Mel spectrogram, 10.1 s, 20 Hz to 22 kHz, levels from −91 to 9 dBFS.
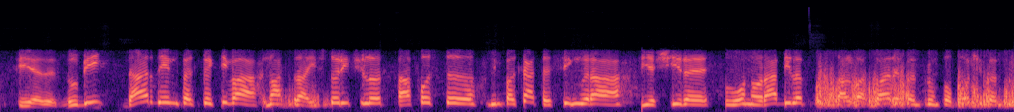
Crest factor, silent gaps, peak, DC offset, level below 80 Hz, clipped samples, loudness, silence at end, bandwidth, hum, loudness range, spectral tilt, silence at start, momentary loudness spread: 14 dB; none; -2 dBFS; under 0.1%; -66 dBFS; under 0.1%; -16 LUFS; 0 s; 3.7 kHz; none; 1 LU; -7 dB/octave; 0.2 s; 4 LU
